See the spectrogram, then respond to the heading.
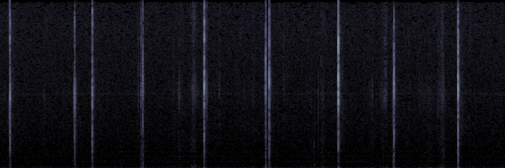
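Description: A blue and green Koosh ball of thin rubber filaments rests in one palm while the other hand's fingertips and nails pinch and pluck its strands. The result is nine quiet, sharp, bright clicks at an irregular pace, each dying away almost instantly. A faint low hum sits underneath.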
